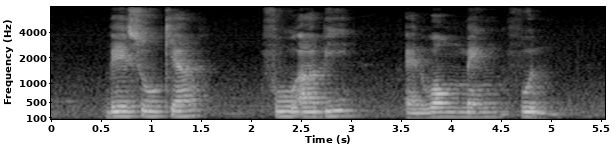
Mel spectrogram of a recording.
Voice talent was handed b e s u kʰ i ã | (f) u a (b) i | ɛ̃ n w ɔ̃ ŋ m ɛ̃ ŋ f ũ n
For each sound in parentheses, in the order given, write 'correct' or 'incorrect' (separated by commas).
correct, correct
